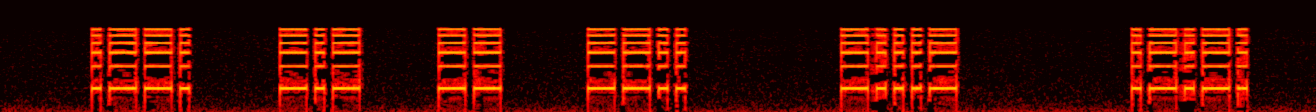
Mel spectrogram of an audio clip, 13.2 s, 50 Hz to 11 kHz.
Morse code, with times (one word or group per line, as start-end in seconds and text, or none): 0.9-6.8 PKMZ
8.4-9.6 <BT>
11.3-12.5 <AR>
